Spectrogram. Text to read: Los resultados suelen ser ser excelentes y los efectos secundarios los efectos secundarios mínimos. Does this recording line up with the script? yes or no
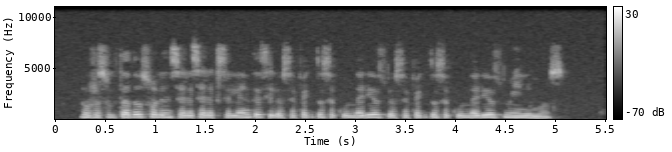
yes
